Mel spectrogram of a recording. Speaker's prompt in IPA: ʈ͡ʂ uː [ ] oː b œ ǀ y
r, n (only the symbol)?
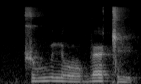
n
